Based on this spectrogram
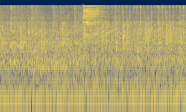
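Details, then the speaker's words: Diesel engine idling after new injectors were fitted and engine oil was poured in to clean carbon off the pistons: steady, soft, even idle with a regular low beat, no stumbles or misses; runs smooth. "แต่เสียงนิ่มมากครับเสียงเอ่อไม่ๆไม่สะดุดแล้วนะครับ"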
